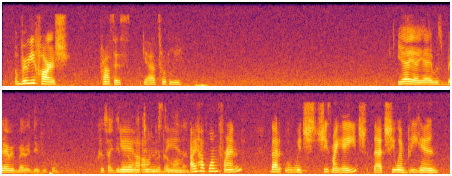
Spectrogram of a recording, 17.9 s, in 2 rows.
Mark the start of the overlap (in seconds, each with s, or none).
11.2 s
